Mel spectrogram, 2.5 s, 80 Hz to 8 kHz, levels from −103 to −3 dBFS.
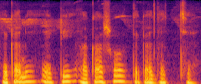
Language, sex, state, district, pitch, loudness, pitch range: Bengali, male, Assam, Hailakandi, 165 Hz, -19 LUFS, 140-180 Hz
